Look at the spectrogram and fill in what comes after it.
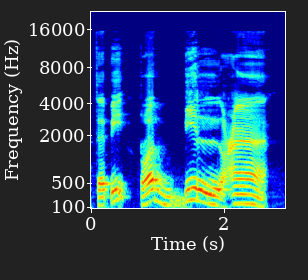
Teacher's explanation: Di sini huruf ba ada tasydid, maka kita harus tahan.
